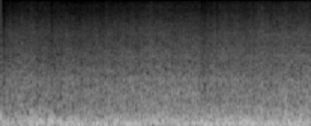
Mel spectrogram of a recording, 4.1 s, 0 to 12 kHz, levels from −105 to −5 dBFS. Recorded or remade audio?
recorded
